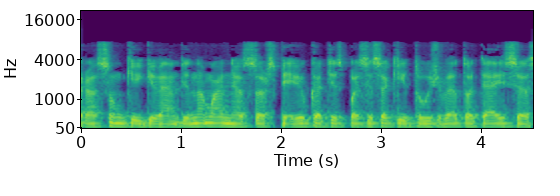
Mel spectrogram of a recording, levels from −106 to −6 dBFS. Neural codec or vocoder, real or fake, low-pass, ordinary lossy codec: codec, 16 kHz, 4.8 kbps, FACodec; fake; 7.2 kHz; MP3, 48 kbps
